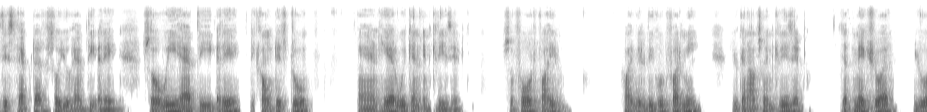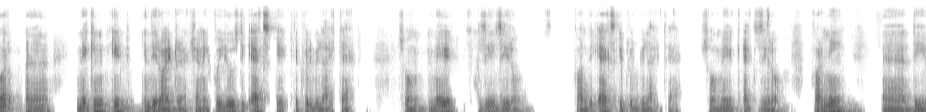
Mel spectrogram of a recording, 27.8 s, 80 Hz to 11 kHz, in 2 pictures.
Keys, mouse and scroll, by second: 6.1-8.9 drag, 8.9-10.4 middle drag, 10.4-13.1 scroll down 2, 13.8-17.2 middle drag, 17.2-27.6 drag.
